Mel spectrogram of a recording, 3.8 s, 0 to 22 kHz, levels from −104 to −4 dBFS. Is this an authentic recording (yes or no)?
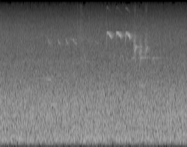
yes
